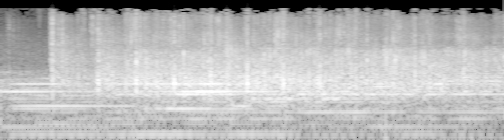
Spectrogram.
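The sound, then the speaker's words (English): An audience breaks into applause, a dense, steady wash of many hands clapping that starts after a brief pause and keeps going, with faint sustained musical tones underneath. “Anybody clapping today?”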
